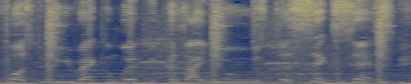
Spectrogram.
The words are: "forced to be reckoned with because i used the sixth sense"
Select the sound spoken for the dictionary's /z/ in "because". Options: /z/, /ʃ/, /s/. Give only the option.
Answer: /z/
